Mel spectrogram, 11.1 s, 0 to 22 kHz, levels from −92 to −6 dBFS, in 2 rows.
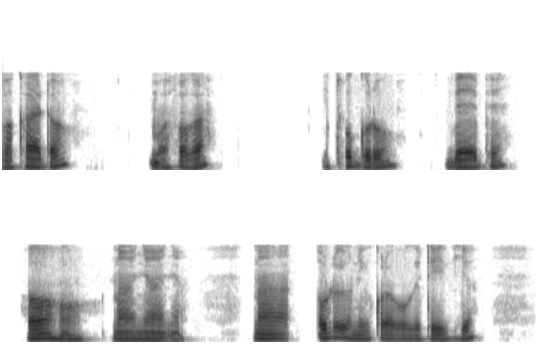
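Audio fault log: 1.79–1.84 s and 5.13–5.19 s, short concealed packet loss: a brief smear where about 30 ms went missing and the receiver bridged the hole by extending the preceding sound.
3.37–3.46 s, burst of packet loss: the last sound held and fading out, then a jump ahead, as about 60 ms of consecutive packets were lost and the receiver stretched the last sound.
3.91–4.53 s, repeated packet loss (robotic sound): choppy sound with pieces missing, as six gaps (the longest 58 ms) were each patched with extended audio, covering about 28% of that span.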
